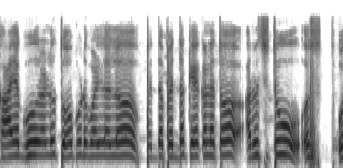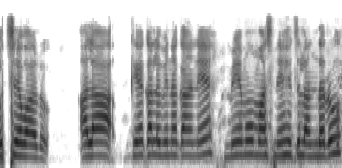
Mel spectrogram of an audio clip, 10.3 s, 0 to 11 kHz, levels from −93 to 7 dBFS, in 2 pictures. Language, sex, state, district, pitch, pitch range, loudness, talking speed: Telugu, male, Andhra Pradesh, Anantapur, 260 Hz, 250-270 Hz, -14 LUFS, 85 wpm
